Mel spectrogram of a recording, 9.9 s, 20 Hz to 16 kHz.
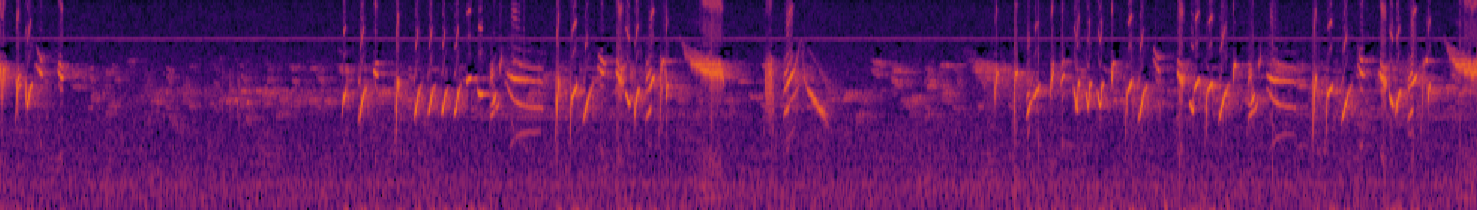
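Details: Singing European goldfinch x canary hybrid recorded in 2012, pouring out dense rapid twitters and clipped high chirps in long runs, with a short buzz in the middle and brief pauses.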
